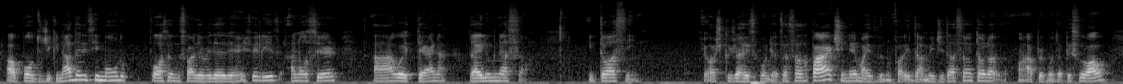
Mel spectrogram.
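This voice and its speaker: A man's voice: fairly high pitch, steady tone, fast, creaky, warm tone. A man gives a reflective spiritual talk, answering viewer questions and thinking aloud with frequent tag questions. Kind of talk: reflective spoken monologue.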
